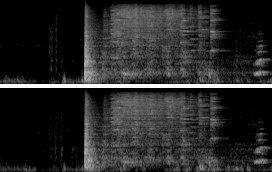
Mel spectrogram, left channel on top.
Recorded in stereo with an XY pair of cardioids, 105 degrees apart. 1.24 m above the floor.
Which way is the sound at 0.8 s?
25° left.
